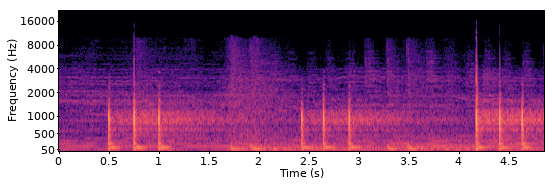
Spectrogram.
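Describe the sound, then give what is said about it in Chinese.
Knocking on a door, coming from the morgue, in three bursts of three sharp raps, each burst separated by a pause, with a low hum underneath and no voices. “这，这不是敲门的声音吗？那声音断断续续，如雷贯耳，百分之二百不会错。”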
